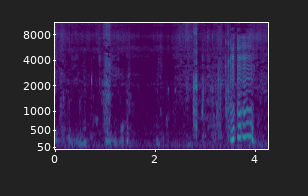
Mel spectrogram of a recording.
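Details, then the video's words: Boer goat delivering twin kids in Aceh, Indonesia: low rustling and soft noises, then a brief, strained, buzzy bleat rising near the end. "Lahiran anak kembar kambing Boer"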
